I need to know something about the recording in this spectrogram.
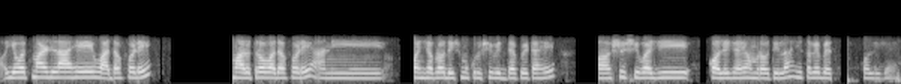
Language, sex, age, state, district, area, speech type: Marathi, male, 45-60, Maharashtra, Yavatmal, rural, conversation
